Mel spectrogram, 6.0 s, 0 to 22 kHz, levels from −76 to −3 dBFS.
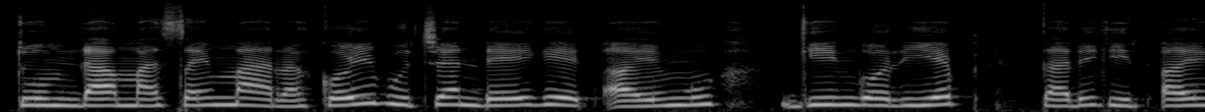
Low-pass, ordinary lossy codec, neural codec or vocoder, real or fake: none; none; codec, 44.1 kHz, 7.8 kbps, Pupu-Codec; fake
